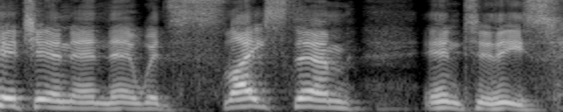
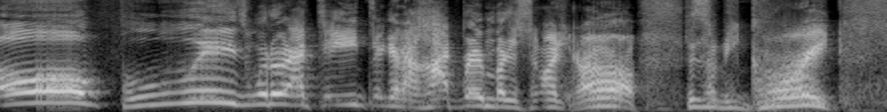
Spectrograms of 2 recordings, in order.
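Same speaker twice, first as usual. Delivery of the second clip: pitched-up, eager, begging schoolkid voice; 6 semitones higher than usual. Retelling a classmate in the lunch line hoping for seconds: imitating an excited kid begging. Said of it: "the kids are still jumping up and down".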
